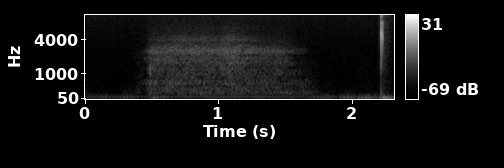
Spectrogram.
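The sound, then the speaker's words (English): A slow, deep inhale through the nose during a guided relaxation breathing exercise, steady for about a second, followed by a quiet pause and a brief soft sniff-like click at the end. No talking. “with your breath breathing in through your nose”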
